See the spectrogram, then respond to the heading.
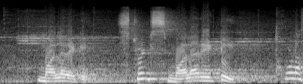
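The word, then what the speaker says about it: molarity: मोलैरिटी students, मोलैरिटी थोड़ा सा एक बात ध्यान दें, प्रोनाउंसिएशन में मोलैरिटी, मोलैरिटी, थोड़ा सा इसमें मैं इसको स्लोली पढ़ रहा हूं आपके लिए ताकि आप कहीं गलती ना कर दें, क्योंकि एक नेक्स्ट टर्म हमारे पास और भी है जो हम मोलैलिटी कहते हैं, इसलिए थोड़ा प्रोनाउंसिएशन में हमें प्रॉब्लम ना हो।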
